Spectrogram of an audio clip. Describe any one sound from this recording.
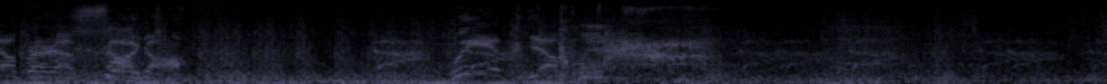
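Gunfire and explosions crackle in a battle.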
